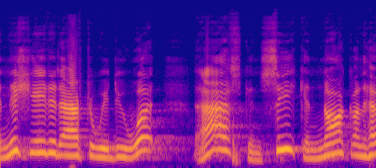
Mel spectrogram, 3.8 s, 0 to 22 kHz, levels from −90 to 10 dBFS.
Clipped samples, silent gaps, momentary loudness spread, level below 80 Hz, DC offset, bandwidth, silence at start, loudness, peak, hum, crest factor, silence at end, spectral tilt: under 0.1%; none; 6 LU; -66 dBFS; under 0.1%; 12.5 kHz; 0 s; -15 LUFS; 0 dBFS; none; 16 dB; 0 s; -5.5 dB/octave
